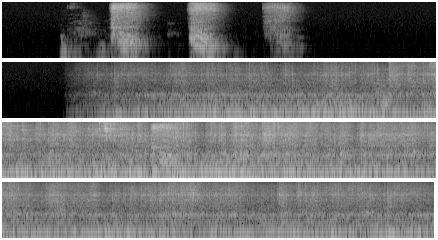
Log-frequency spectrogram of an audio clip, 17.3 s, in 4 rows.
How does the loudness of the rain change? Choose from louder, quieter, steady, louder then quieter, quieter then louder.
louder then quieter.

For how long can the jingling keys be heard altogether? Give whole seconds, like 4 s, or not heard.
2 s.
